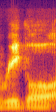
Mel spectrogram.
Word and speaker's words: Riegel: quite a few other things um it's regal art uh or actually i'm sorry it's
